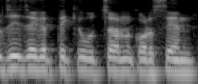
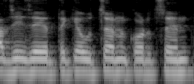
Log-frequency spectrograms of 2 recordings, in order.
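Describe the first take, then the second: No difference in how they are said.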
